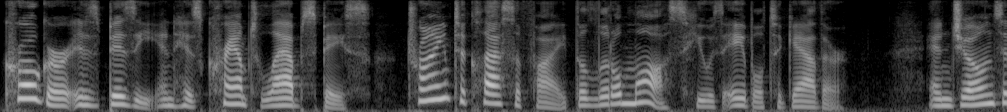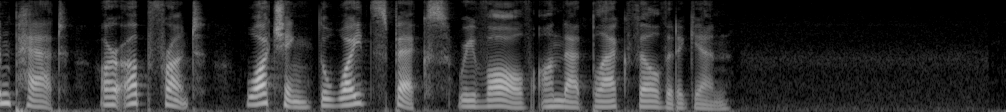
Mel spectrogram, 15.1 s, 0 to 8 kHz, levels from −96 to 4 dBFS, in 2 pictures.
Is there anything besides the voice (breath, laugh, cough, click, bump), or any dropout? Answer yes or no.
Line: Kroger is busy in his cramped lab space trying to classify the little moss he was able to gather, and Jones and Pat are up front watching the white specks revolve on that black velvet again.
no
